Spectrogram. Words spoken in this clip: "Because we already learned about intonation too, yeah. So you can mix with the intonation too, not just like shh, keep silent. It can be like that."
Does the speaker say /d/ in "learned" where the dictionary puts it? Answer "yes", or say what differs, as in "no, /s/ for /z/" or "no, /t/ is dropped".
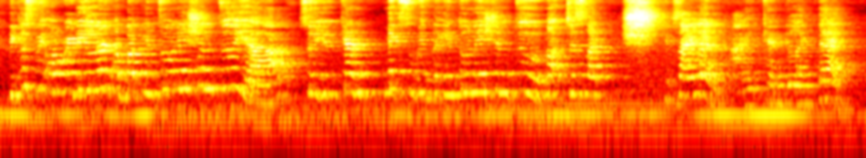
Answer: no, /d/ is dropped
